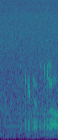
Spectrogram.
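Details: Stomach growling recorded close up; soft gurgling, bubbling rumbles rising toward the end, ordinary borborygmi.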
